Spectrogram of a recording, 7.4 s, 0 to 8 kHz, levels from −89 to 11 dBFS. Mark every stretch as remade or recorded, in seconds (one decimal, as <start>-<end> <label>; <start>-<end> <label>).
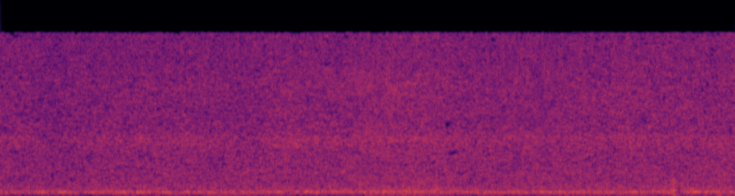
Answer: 0.0-3.5 recorded; 3.5-4.0 remade; 4.0-5.0 recorded; 5.0-5.6 remade; 5.6-7.4 recorded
